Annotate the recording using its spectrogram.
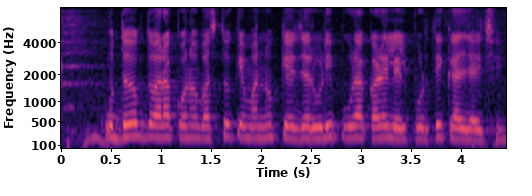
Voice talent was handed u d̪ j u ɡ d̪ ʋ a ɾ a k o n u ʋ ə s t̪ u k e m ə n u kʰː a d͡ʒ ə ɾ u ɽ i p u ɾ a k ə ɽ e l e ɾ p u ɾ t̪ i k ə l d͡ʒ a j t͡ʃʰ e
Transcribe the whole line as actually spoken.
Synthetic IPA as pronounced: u d̪ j o ɡ d̪ ʋ a ɾ a k o n o ʋ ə s t̪ u k e m ə n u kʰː e d͡ʒ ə ɾ u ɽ i p u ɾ a k ə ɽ e l e l p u ɾ t̪ i k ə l d͡ʒ a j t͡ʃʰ e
